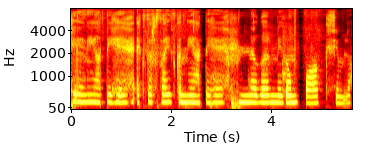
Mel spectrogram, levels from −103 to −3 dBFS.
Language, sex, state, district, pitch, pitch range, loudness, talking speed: Hindi, male, Himachal Pradesh, Shimla, 210 Hz, 210-220 Hz, -20 LUFS, 115 wpm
